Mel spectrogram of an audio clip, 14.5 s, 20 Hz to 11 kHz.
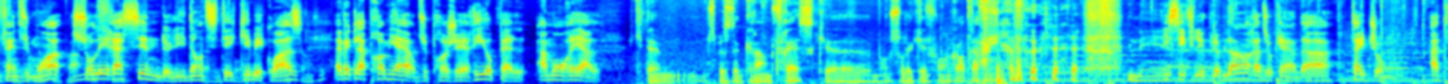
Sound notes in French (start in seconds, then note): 9.9 rire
